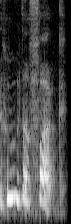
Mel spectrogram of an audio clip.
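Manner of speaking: very high, very slow disbelief; squealed, drawn-out who the fuck; incredulous outrage. Retold or imitated. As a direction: stretch it out, outraged. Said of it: "I was like".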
